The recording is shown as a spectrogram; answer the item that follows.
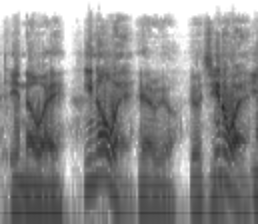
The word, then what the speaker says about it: Inoue: You say his name wrong. Inoue's not right? That's not right? Inoue. Inoue.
